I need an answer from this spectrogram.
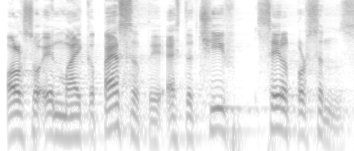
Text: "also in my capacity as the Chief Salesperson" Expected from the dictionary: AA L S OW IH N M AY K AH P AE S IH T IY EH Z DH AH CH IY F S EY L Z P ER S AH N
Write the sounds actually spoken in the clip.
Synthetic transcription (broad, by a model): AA L S OW IH N M AY K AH P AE S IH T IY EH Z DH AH CH IY F S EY L P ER S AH N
